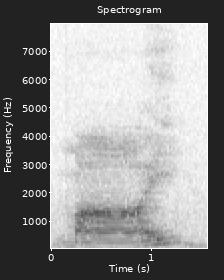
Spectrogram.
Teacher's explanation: tienen que pronunciar bien claramente el tono de la a my o sea el tono es cae y sube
